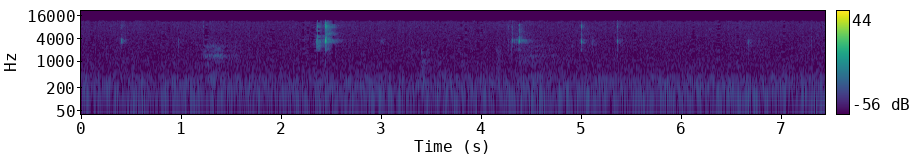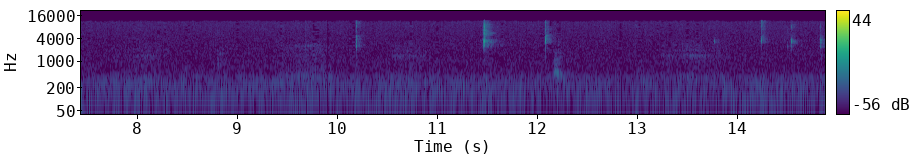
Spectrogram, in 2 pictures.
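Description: A thin blade, held by a hand with long nails, scratches and scores grid lines into a solid white, palm-sized bar of soap that is already cross-hatched and held in the other hand. Quiet, soft scraping is broken by about a dozen sharp, bright clicks and snaps as the blade catches, over a faint steady low hum.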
